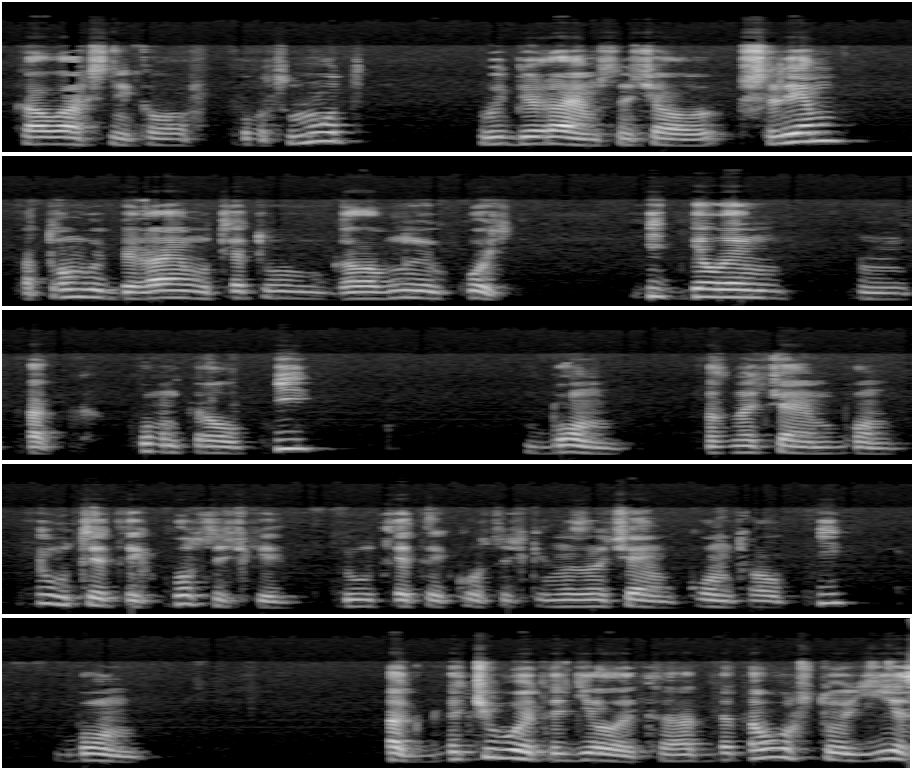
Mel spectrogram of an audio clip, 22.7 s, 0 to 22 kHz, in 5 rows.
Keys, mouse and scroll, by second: 1.5-2.1 scroll down 2, 3.3 click, 4.9 shift+click, 14.2 click, 15.4 shift+click, 17.4 ctrl+p, 19.4 middle click, 22.0 middle click.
